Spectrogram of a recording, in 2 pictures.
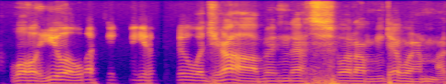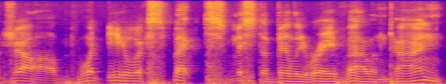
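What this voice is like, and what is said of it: Mitch McConnell impression, Bill Cosby-like. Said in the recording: “It sounds like Bill Cosby and Mitch McConnell had a child. That's what your impression sounds like.”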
